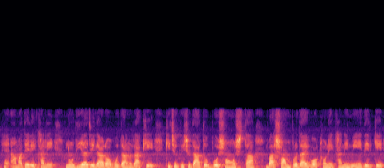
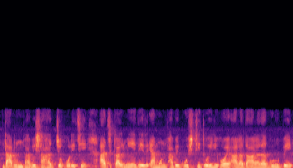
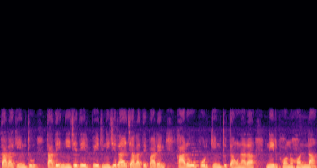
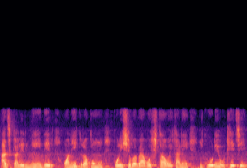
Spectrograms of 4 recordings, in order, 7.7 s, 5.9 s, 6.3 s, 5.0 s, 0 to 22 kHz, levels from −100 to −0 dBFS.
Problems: continuous background conversations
